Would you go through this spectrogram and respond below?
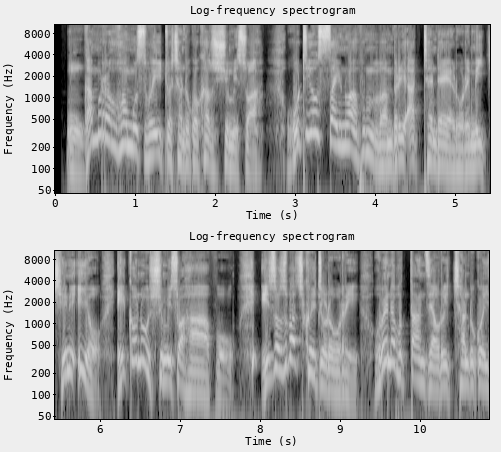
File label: Venda, Male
